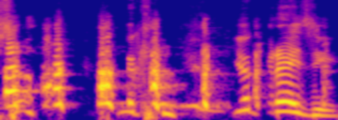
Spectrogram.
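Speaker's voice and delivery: put-on high-pitched, loud Indian accent. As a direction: play the neighbor in an Indian accent, amazed. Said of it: "I even showed him my Indian accent".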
